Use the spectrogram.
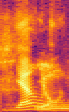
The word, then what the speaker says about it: Nyoni: Yoni. The Yoni, N is yes. silent. Yes. Okay, so the end is silent.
